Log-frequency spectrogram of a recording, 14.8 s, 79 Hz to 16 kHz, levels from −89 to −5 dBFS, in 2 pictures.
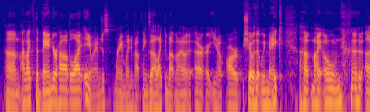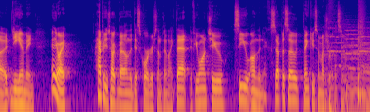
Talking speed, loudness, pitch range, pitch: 245 wpm, -27 LUFS, 100-125 Hz, 115 Hz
